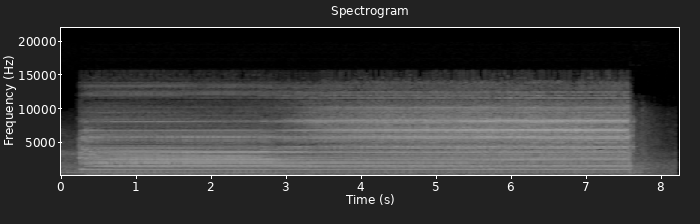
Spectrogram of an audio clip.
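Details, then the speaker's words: Road grader diesel after fixing the starting problem (fuel shutoff solenoid linkage lubed), with the auxiliary pump unhooked: holds a smooth, even drone without missing or knocking, then shuts off cleanly; big difference, runs fine. "I unhooked that damn auxilary pumped for now I don't got time to listen to it what a difference huh"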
